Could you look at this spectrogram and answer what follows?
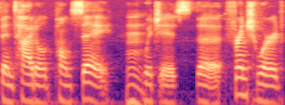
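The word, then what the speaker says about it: Pensées: exactly okay and in ponse or as the Anglo pronunciation some people just say pen sees there's a section there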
